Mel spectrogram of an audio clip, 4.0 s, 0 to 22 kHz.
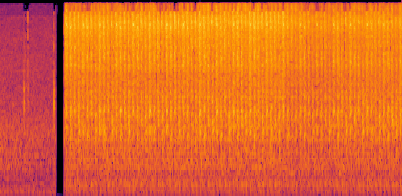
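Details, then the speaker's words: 1987 Land Rover Defender 110 12-passenger, recorded with the hood open: after a brief start the engine settles into a steady, even idle pulsing about four times a second, running like a sewing machine. It sounds healthy. "Just wanted to open the hood take a small video here of the motor running so you can hear it. It runs like a little sewing machine."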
